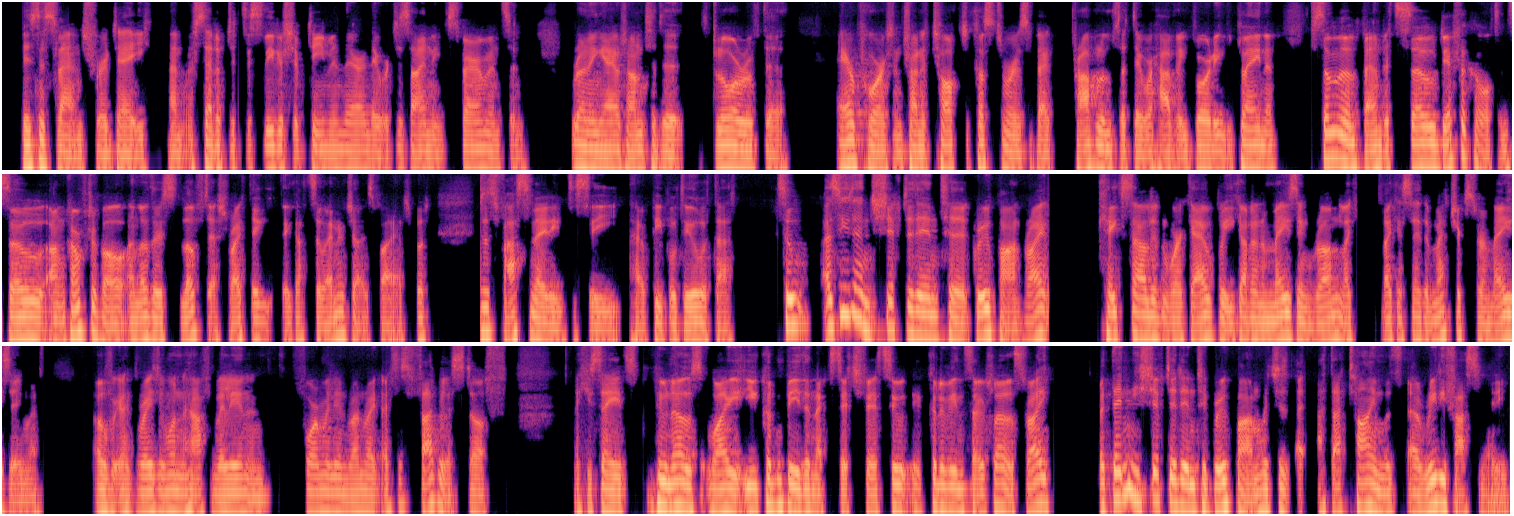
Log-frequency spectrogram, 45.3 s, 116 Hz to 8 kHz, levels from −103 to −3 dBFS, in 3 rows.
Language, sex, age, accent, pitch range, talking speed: English, male, 20-39, Irish, 95-115 Hz, 210 wpm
